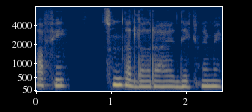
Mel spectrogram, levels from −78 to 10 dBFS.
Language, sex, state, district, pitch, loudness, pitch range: Hindi, female, Uttar Pradesh, Etah, 200 Hz, -28 LUFS, 185-220 Hz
